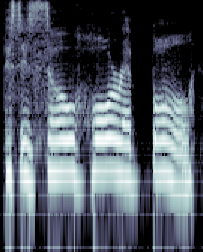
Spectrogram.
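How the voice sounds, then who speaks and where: A woman's voice: mid-range voice, expressive, a little slow, husky, dry recording, lo-fi sound. A woman reading an audiobook voices a moody, hectoring female artist who stretches her words with emphatic stresses. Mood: dramatic complaining.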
